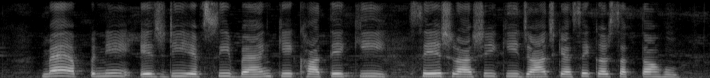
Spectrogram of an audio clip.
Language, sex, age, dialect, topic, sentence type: Hindi, female, 25-30, Awadhi Bundeli, banking, question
